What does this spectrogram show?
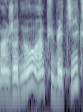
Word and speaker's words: PubéTic: jeun de mot hein pubéthique ça s'écrit pube TIC euh donc les titic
